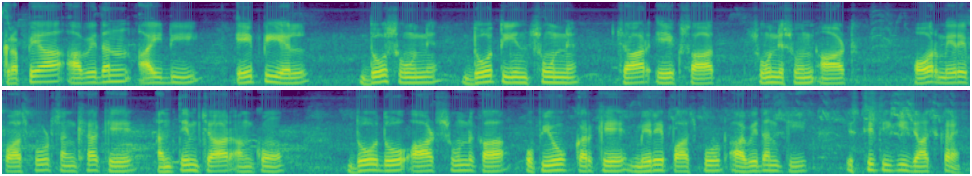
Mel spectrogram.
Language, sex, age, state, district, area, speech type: Hindi, male, 60+, Madhya Pradesh, Narsinghpur, rural, read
